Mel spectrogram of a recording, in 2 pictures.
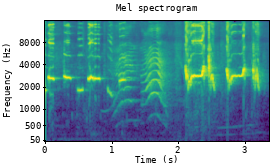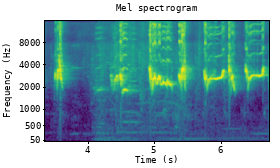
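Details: Greater green leafbird singing loudly to provoke a rival into heightened excitement. Quick chirps, a short rising-and-falling squeaky trill, then bursts of bright, varied whistled phrases.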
